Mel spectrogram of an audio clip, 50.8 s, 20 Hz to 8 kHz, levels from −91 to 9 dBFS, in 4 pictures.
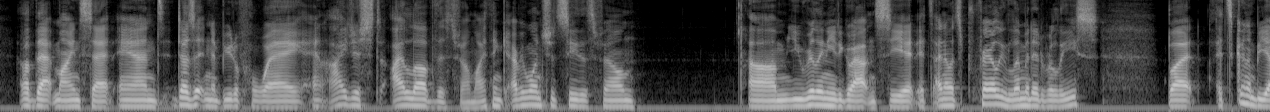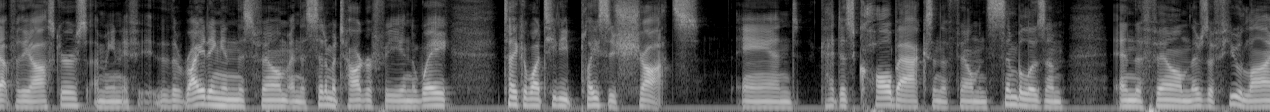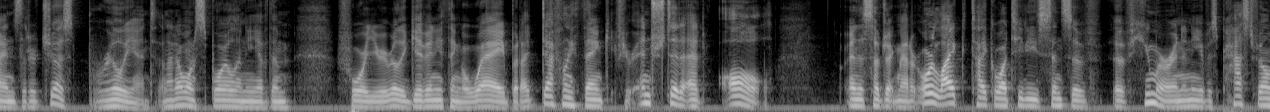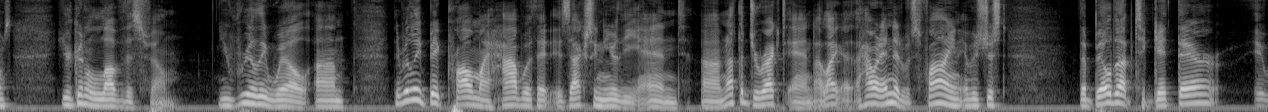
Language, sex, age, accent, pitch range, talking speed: English, male, 20-39, American, 100-135 Hz, 205 wpm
